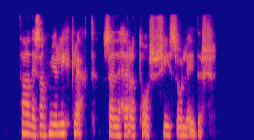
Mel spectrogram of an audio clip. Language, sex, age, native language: Icelandic, female, 20-29, Icelandic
